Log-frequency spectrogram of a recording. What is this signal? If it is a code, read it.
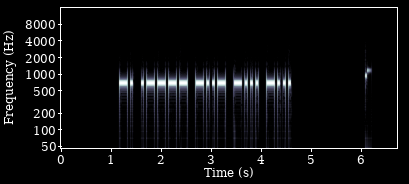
Morse code, heard as a keyed tone, about 22 wpm, 700 Hz. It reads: N1XBB
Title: USA Call Signs - 5 Characters - 2x Character Spacing - 22wpm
